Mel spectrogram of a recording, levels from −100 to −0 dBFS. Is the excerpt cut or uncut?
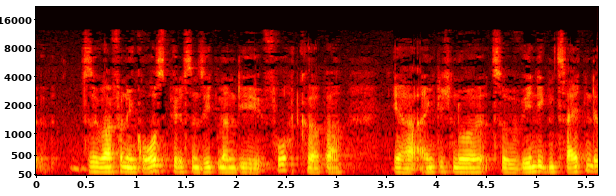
uncut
